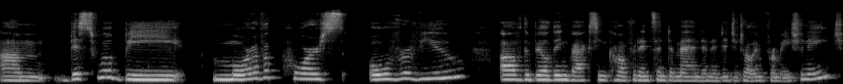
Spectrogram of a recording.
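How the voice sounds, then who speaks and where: At a moderate pace, a woman speaks with a fairly high pitch and lively intonation. Her voice is somewhat breathy, with a dark, mellow tone. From Romania. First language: Hungarian. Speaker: public health consultant and nurse educator. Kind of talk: webinar presentation. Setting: online webinar.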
